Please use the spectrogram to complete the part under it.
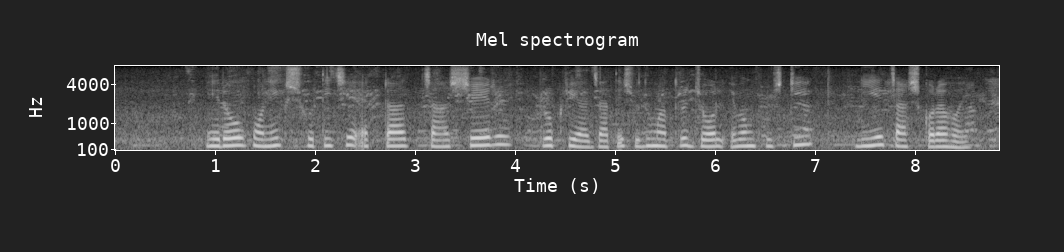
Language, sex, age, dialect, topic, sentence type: Bengali, female, 18-24, Western, agriculture, statement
